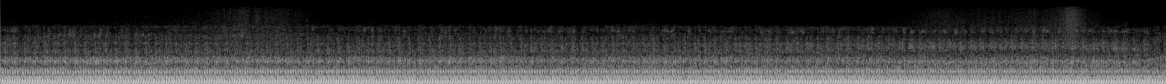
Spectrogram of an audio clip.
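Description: Steady, even idle with a smooth low drone, no knocks or misses; outboard on a flush runs healthy with cooling water flowing.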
